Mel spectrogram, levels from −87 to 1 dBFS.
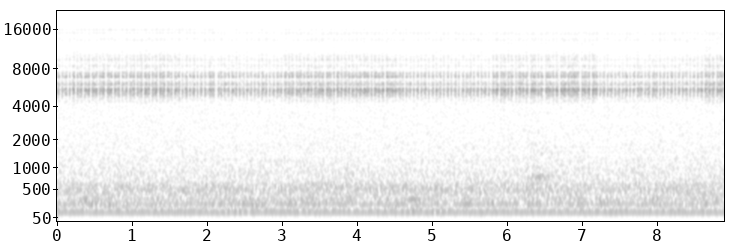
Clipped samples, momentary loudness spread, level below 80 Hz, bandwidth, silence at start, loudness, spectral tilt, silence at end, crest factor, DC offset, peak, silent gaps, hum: under 0.1%; 3 LU; under -90 dBFS; 16 kHz; 0 s; -53 LUFS; -1 dB/octave; 0 s; 16 dB; under 0.1%; -40 dBFS; none; none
